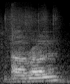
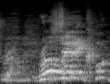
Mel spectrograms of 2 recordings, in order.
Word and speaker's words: Rowan: It's Rowan. You said it wrong twice. I did? What did I say You first? said Ronan, and then Okay. I corrected you, and you said Ronan again.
